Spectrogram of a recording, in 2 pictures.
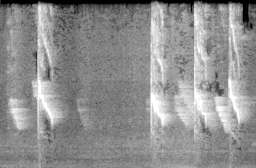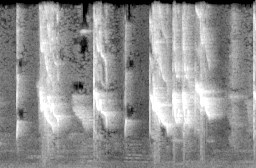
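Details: Oriental white-eye song for stimulating a fellow white-eye: a long series of high, sharp descending chirps, sparse at first, then quickening into a busy twittering cluster toward the end.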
